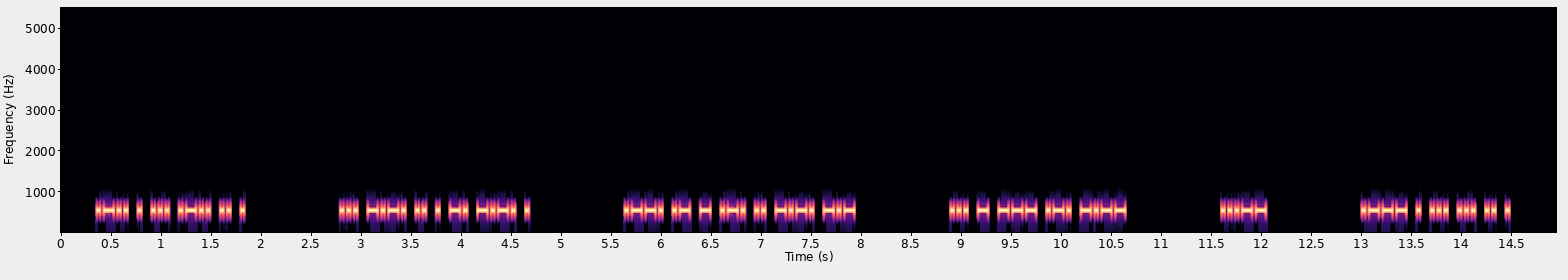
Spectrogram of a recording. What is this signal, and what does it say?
Morse code, heard as a keyed tone, about 34 wpm, 550 Hz. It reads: LESLIE SCIENCE PATRICK STORY 3 JESSIE
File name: Ultimate Word List / 35WPM Ultimate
